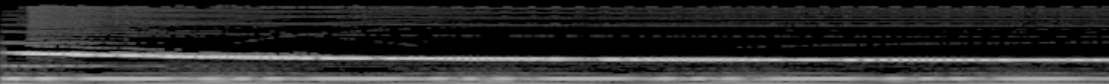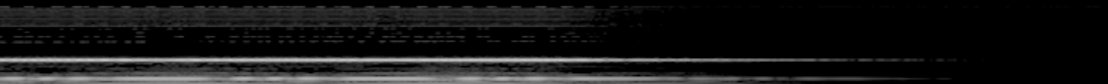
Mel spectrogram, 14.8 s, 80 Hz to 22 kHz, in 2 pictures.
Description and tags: High Resonance Patch - G#2
This is a sample from my Q Rack hardware synth. It is part of the "Q multi 006: High Resonance Patch" sample pack. The sound is on the key in the name of the file. To create this samples both filters had high resonance settings, so both filters go into self oscillation.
